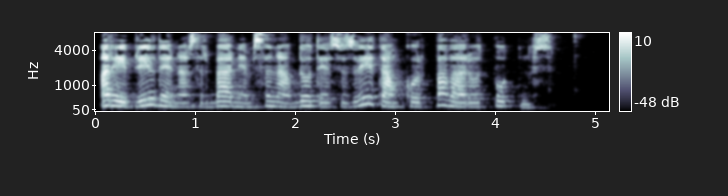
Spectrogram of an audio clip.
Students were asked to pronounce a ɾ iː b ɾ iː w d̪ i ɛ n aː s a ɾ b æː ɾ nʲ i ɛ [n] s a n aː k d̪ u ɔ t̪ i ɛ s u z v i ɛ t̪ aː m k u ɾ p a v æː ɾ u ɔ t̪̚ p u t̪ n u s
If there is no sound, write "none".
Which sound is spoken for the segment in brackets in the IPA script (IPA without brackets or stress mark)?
m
